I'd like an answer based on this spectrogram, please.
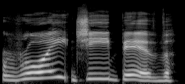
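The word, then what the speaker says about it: Roy G. Biv: know what you're doing just say Ro Roy G Biv it's very important not to say this r-o-y-g-b-i-v no right there are other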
